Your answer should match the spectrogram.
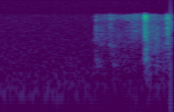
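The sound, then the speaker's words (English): A few quick keyboard keystrokes, sharp bright clicks arriving in a short uneven burst after a moment of near silence. No voices are heard. “Sorry, I'm typing something.”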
